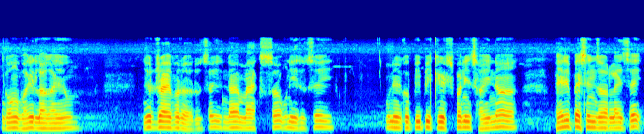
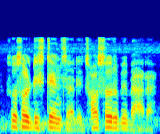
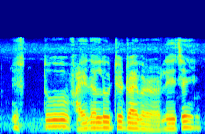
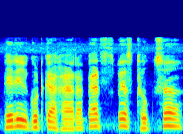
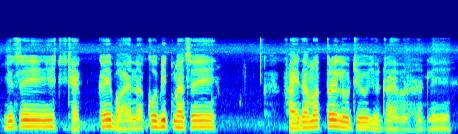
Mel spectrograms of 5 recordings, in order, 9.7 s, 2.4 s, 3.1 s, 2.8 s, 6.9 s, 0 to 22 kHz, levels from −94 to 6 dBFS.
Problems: background sounds at intervals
